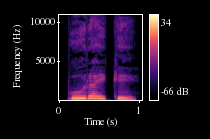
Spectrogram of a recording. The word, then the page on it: ಪೂರೈಕೆ: pūraike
